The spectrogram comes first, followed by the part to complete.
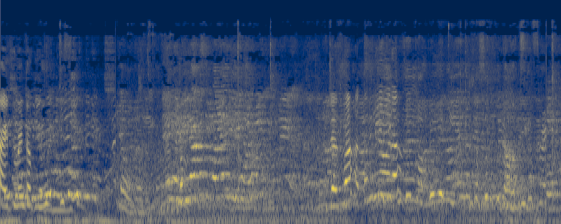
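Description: Young women talking and chatting in a room, several voices overlapping.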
